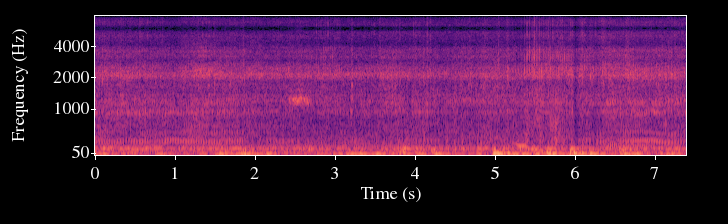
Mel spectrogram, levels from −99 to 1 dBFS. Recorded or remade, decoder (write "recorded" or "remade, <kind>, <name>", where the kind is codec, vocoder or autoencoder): recorded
